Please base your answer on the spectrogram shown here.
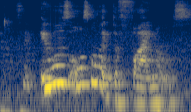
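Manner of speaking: high-pitched, loud, very excited. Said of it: "I'm just getting really excited about it".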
